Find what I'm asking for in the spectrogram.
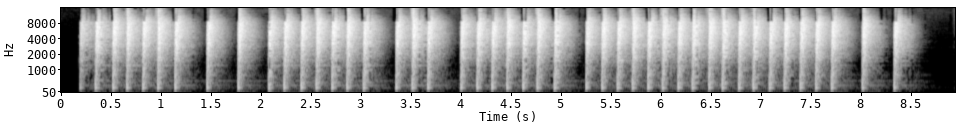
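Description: Crisp snare drum strokes in quick rhythmic phrases, clean individual taps and accents with brief pauses between groups, close and loud.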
